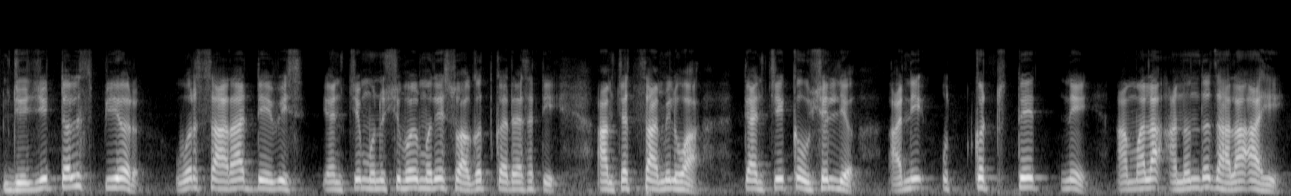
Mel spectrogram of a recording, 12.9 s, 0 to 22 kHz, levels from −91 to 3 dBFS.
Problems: background sounds at intervals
